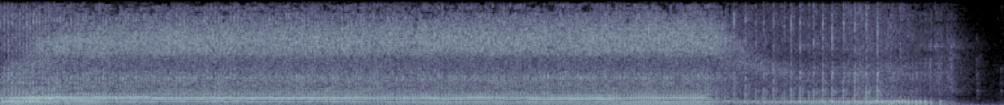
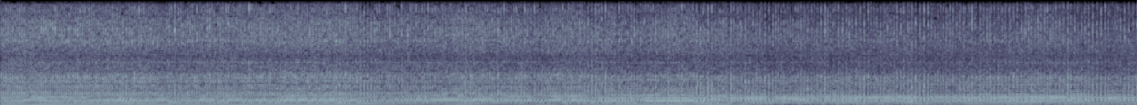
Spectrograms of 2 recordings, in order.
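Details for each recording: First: Echo two-stroke tool before adjustment: clean, even high-revving howl held steady at full throttle, winding down smoothly on release; powers up well, could be tweaked slightly; normal full-throttle run. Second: Echo two-stroke power tool held at full throttle while high-speed mixture screw is turned clockwise; screaming note sags lower then climbs back; rpm drop from lean high-speed mixture setting.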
